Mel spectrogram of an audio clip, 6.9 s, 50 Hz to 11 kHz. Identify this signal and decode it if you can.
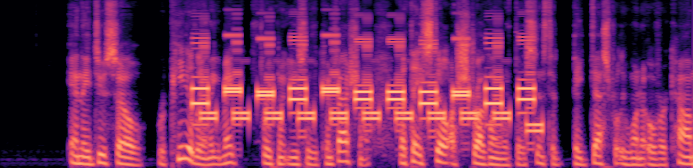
Multi-frequency trunk signalling (R2, with the far end's replies), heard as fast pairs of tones, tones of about 160 ms, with speech in English. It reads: 70680554678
